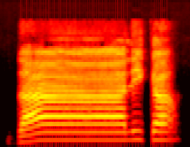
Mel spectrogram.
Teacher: খাড়া জালের উপরে খাড়া জাবার এসেছে, খাড়া জাবার আলিফ মাদ্দার সমতুল্য হয়, তাই খাড়া জাবারকে একালিফ পরিমাণ টান দিয়ে পড়তে হবে।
